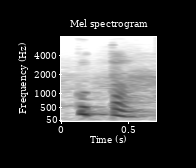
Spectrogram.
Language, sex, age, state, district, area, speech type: Punjabi, female, 18-30, Punjab, Shaheed Bhagat Singh Nagar, urban, read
